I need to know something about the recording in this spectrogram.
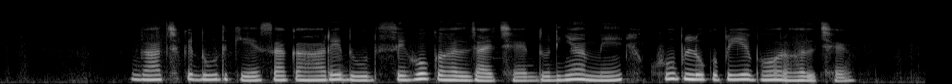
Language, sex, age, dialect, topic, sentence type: Maithili, female, 25-30, Bajjika, agriculture, statement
